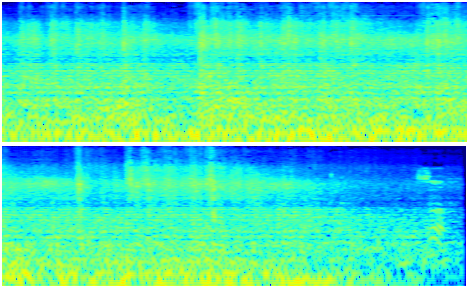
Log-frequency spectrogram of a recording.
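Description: Cannons fire in a heavy, booming roar.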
